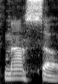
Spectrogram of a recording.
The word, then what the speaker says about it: Marsault: But it's Marsault because it's French origin, yeah?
